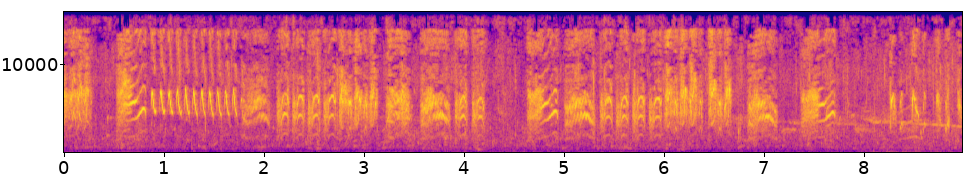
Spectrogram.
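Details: Olive-backed sunbird, locally sogok ontong, singing vigorously as a tutor and lure for caged birds: an opening rapid staccato trill of high notes followed by a long chain of short, sharp, very high chattering phrases.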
